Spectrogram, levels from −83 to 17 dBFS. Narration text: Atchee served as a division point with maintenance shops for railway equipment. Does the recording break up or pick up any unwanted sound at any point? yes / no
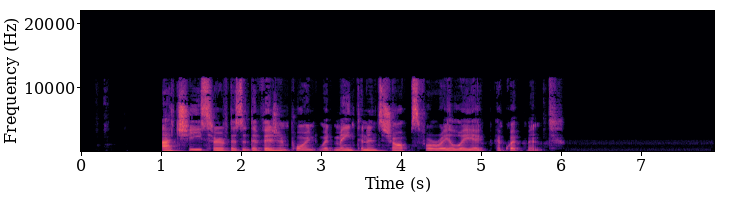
no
